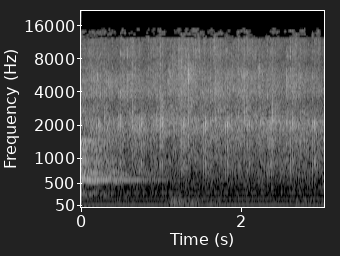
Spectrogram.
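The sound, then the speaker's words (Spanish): An audience applauds for the Lord at a preacher's call, with a steady, dense patter of clapping lasting a few seconds, fairly even in loudness and without talk over it. “Dale otro aplauso al Señor, por favor.”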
